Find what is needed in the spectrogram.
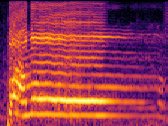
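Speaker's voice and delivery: very loud, high, held cheer; triumphant scream. Real, not acted. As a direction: scream it and stretch the vowel. Cheering the hero on. (alarido largo de victoria)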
